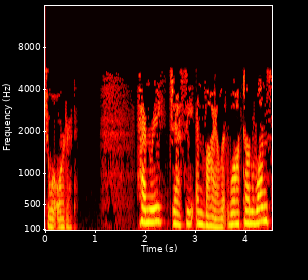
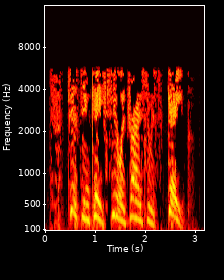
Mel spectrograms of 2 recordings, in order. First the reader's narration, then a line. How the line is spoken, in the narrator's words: said fiercely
